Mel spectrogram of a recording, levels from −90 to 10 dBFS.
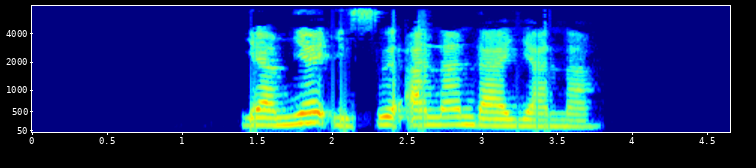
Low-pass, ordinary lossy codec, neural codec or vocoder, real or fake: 7.2 kHz; MP3, 32 kbps; none; real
